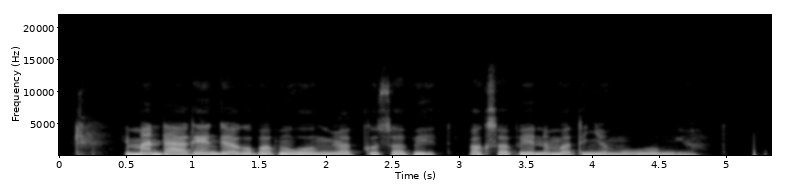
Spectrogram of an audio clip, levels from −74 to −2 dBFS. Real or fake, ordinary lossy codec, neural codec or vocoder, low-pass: fake; none; vocoder, 44.1 kHz, 128 mel bands, Pupu-Vocoder; 14.4 kHz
